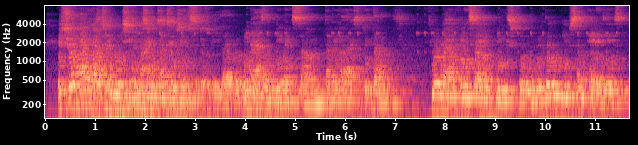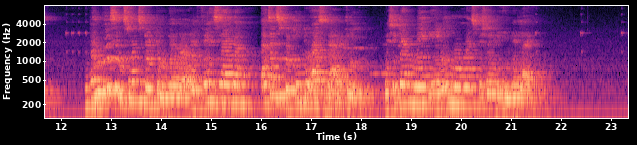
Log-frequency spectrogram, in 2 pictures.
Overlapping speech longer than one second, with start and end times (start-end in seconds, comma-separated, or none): 0.8-3.0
